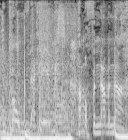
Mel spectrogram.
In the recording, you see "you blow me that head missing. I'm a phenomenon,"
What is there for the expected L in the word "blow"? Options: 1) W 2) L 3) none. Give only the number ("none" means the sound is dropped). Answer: 3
